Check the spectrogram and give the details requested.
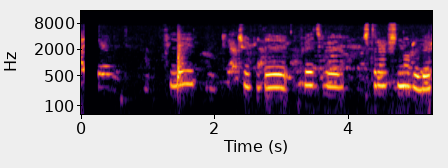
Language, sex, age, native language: Icelandic, female, 10, Icelandic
